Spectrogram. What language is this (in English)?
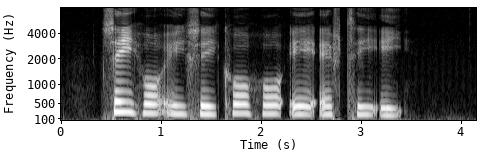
Danish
